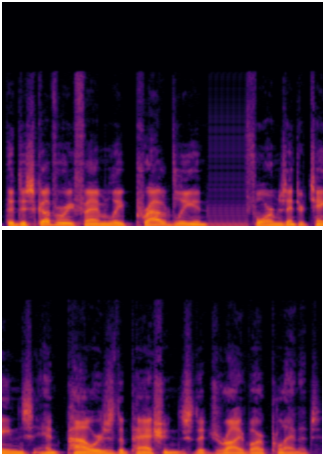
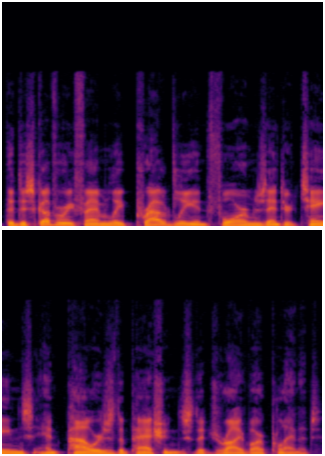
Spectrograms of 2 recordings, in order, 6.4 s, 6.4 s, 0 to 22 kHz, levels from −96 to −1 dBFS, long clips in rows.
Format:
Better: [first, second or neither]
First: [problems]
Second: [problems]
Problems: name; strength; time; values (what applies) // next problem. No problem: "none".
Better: second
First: audio freezing; at 2 s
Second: none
